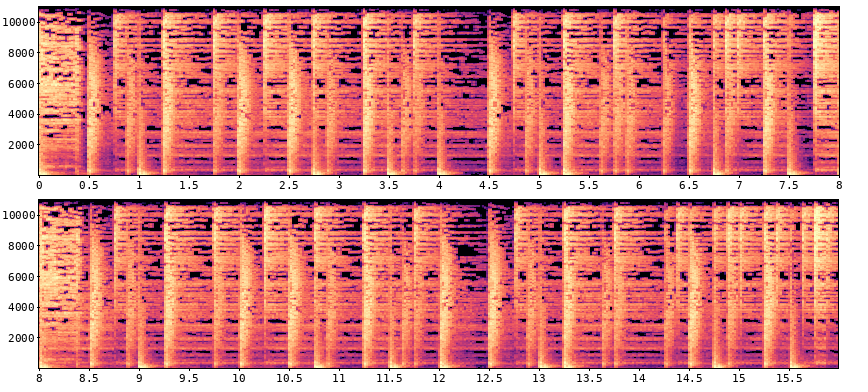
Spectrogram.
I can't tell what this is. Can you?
Dnb Drumloop
an old breakbeat loop made in within beaterator
breakbeat, rough-mix, beaterator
